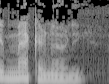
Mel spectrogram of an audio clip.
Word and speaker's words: McInerney: They write that Jay McInerney, did I get that anywhere close pronunciation-wise? – That's good.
